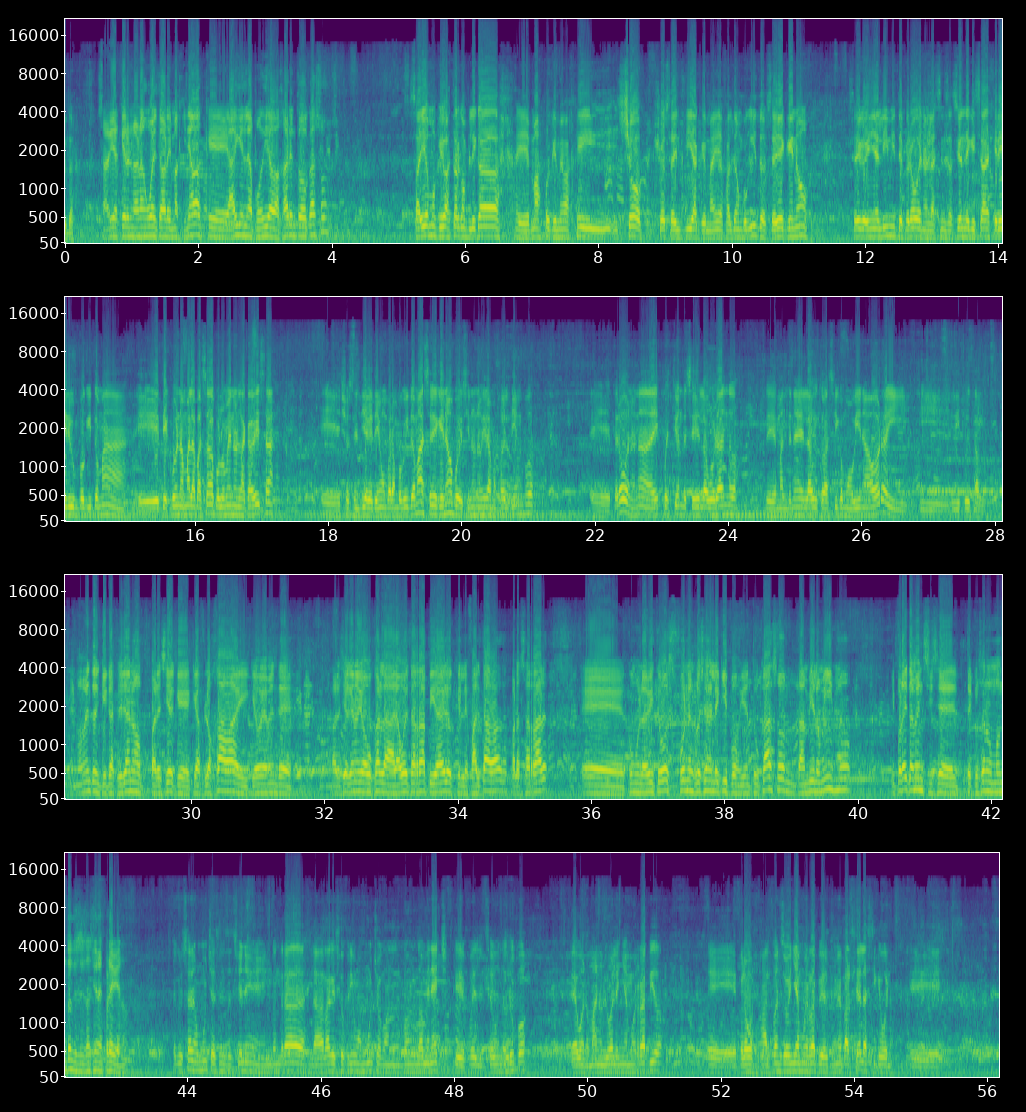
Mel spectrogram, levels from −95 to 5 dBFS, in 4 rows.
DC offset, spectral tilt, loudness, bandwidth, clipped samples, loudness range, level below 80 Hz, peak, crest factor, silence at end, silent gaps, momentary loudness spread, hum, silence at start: under 0.1%; -5 dB/octave; -9 LUFS; over 20 kHz; 3%; 5 LU; -36 dBFS; 0 dBFS; 8 dB; 0 s; none; 12 LU; none; 0 s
